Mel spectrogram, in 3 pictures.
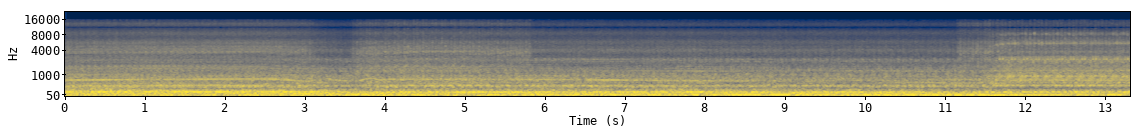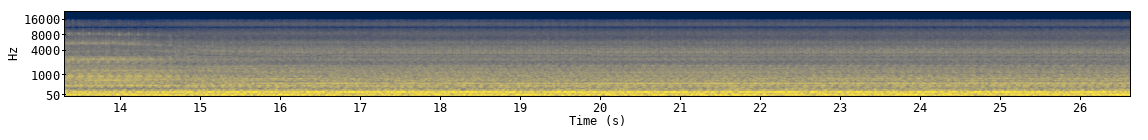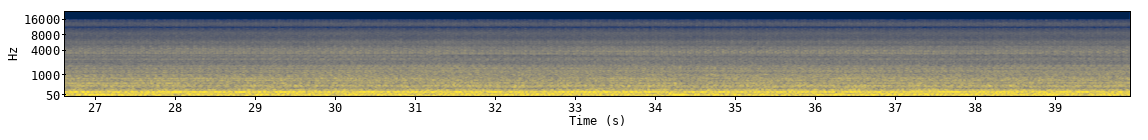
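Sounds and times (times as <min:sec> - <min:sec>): high-pitched whine: 0:00.0 - 0:05.9, 0:11.1 - 0:25.8
diesel engine running: 0:00.0 - 0:39.9.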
